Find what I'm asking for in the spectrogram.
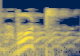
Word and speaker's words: Buddha: Ví dụ như chữ Phật đi, trong tiếng Pali Sanskrit, nếu đọc chuẩn, đọc là Bút, chữ A là một tiếp vị ngữ nằm ở cuối từ, được xem là An Câm.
